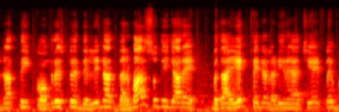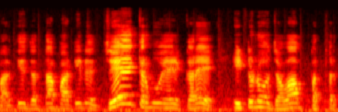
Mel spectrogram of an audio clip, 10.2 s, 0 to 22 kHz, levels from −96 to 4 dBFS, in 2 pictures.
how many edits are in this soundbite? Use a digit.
0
